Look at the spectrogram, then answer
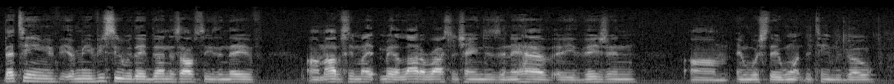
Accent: New Jersey, United States

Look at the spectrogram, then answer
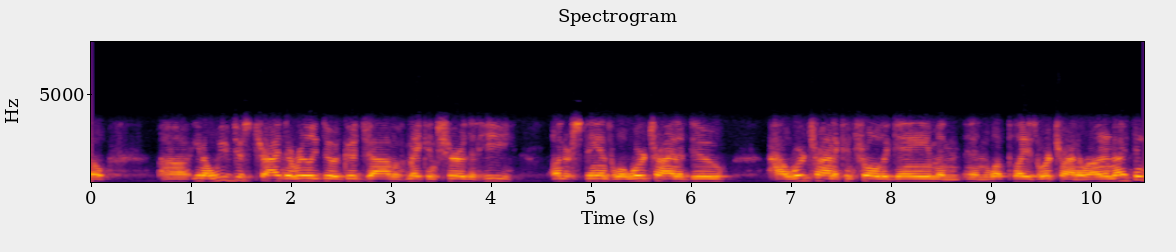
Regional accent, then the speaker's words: Boston, Massachusetts, United States; You know, I'm from Boston, and, you know, Philadelphia is another great northeastern city.

